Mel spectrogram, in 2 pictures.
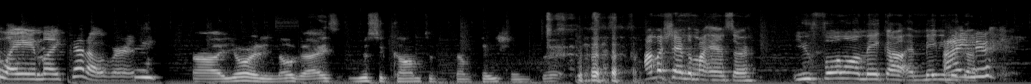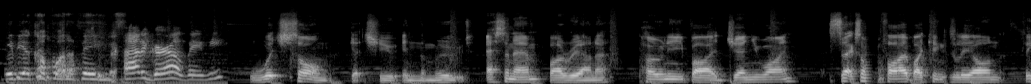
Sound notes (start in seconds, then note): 10.4 laughing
